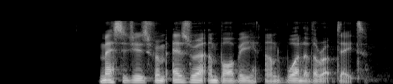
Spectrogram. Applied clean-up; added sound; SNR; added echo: neural mask model DeepFilterNet 3.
